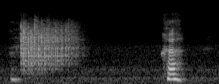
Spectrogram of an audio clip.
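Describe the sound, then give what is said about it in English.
Dice rattle and tumble across a hard table for about a second, followed by a brief, sharp clack a moment later. Fairly loud, with no talking. “Mine is a struggle bus because I had the dice but not out of the bag.”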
